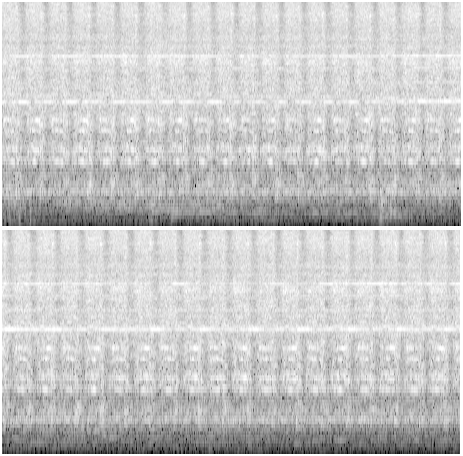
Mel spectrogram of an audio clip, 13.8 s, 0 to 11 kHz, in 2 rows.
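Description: An Obziy DP1 DTF printer and its roller run steadily with a fast, regular mechanical shuttling rhythm, a continuous whirring chatter that holds even throughout with no voices.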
